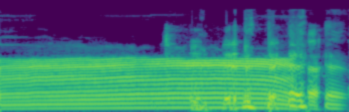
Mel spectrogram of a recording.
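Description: A single loud cow moo, starting as a steady drawn-out low tone before turning rough and ragged toward the end, with no other sounds around it.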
